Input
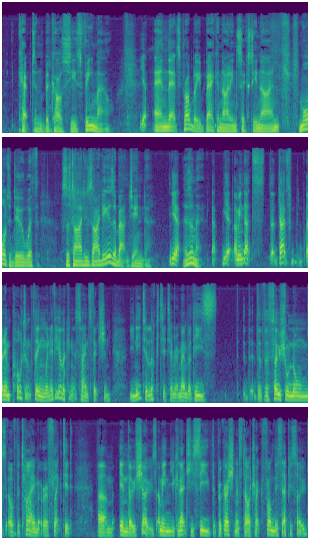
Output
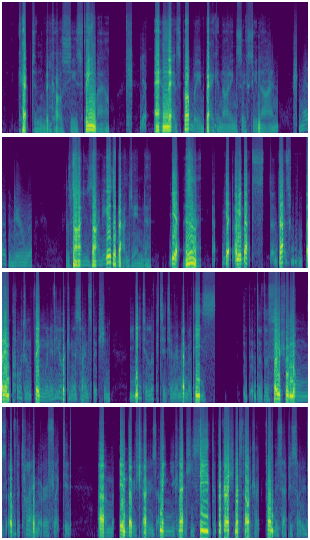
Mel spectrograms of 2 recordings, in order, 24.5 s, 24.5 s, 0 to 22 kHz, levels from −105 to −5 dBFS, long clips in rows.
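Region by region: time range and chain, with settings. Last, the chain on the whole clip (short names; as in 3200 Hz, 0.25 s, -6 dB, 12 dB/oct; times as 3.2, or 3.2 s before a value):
5.26–7.44 compressor 12:1, threshold -34 dBFS + LFO low-pass sine 2 Hz 540–2000 Hz
22.18–23.16 bell 1300 Hz +7 dB 1.7 oct + notch 1500 Hz, Q 24 + comb 4.4 ms, depth 72%
whole clip: level quantiser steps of 21 dB; sample leveller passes 3; upward expander 2.5:1, over -25 dBFS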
